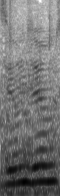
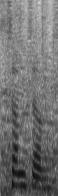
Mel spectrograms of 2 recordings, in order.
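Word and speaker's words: Tsum Tsum: Zoom zooms? Sumsums. Sumsums. I always say it wrong.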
